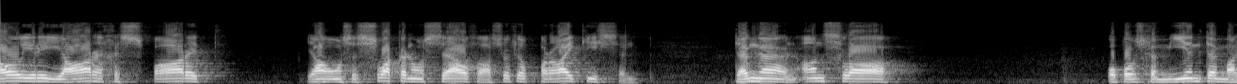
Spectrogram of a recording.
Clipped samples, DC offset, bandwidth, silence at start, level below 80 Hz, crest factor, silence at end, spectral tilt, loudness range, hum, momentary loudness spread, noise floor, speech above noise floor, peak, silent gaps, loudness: under 0.1%; under 0.1%; 7.6 kHz; 0 s; -50 dBFS; 12 dB; 0 s; -7 dB/octave; 3 LU; none; 11 LU; -57 dBFS; 47 dB; 0 dBFS; none; -11 LUFS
